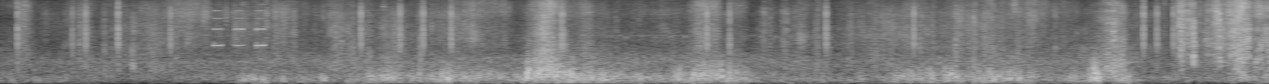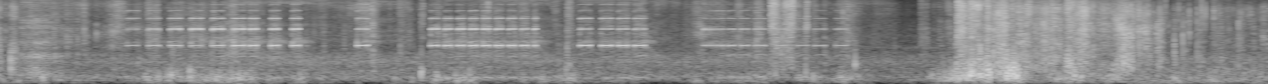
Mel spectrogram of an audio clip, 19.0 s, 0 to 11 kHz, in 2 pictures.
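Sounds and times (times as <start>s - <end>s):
digging scraping and rustling: 0.2s - 12.8s, 13.5s - 19.0s
metal detector beeping: 1.6s - 2.2s, 10.3s - 16.0s.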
